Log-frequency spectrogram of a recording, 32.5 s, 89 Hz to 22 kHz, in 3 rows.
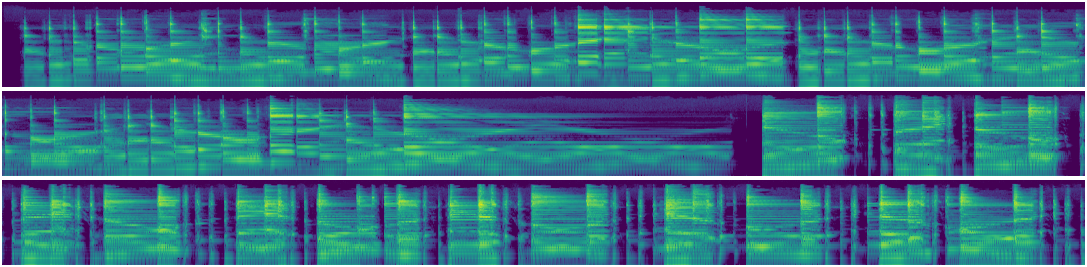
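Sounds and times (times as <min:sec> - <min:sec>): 
guitar with phaser effect: 0:00.2 - 0:32.4.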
